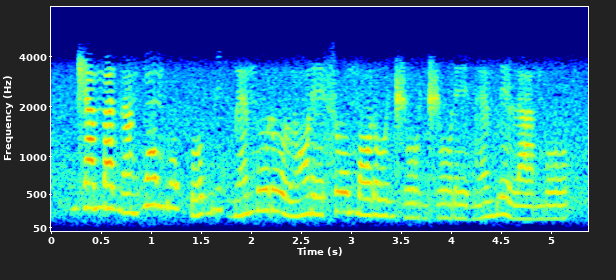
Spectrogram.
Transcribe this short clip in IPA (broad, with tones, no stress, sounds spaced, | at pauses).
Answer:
d͡ʒ a˦ m a˦ d ã˧ ɡ͡b ɔ̃˦ b o˦˨ k͡p o˨˦ b i˦˨ ɡ͡b ɛ̃˨˦ m o˦ ɾ o˦˨ l ɔ̃˨˦ ɾ e˧ s o˦ m ɔ˧ ɾ o˧ d͡ʒ o˨ d͡ʒ o˨ ɾ e˨ d ɛ̃˨˦ b e˦˨ l a˨ m o˧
